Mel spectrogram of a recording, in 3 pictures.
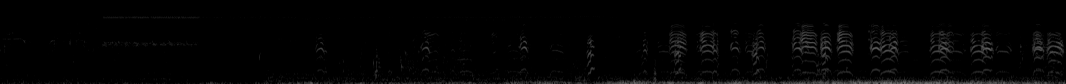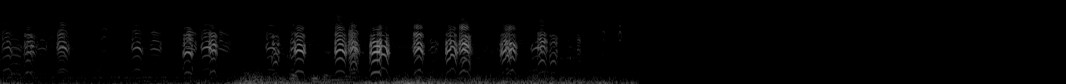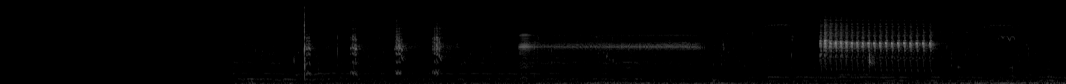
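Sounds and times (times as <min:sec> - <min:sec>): birds short repeated calls: 0:29.2 - 0:31.6.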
